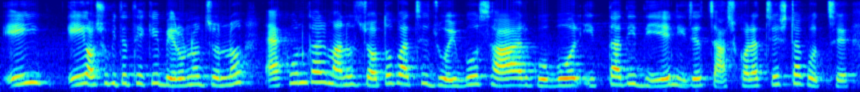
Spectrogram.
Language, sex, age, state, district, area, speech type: Bengali, female, 60+, West Bengal, Purulia, urban, spontaneous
